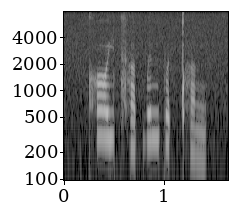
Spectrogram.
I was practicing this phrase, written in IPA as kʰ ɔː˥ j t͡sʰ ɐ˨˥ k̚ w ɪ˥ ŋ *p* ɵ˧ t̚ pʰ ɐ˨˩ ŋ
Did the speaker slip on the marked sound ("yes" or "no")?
no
